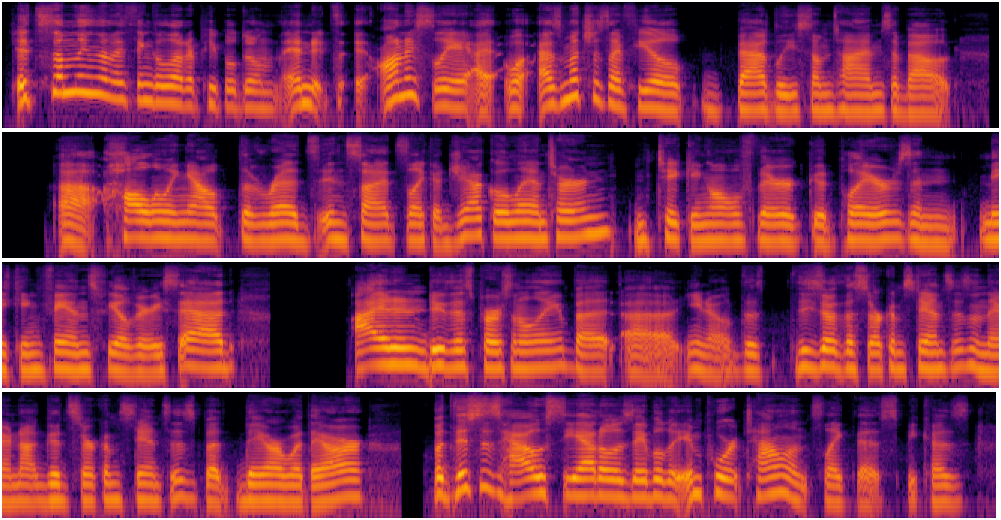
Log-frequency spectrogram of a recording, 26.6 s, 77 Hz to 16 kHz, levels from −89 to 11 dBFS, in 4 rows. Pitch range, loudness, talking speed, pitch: 165-200 Hz, -16 LUFS, 190 wpm, 180 Hz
